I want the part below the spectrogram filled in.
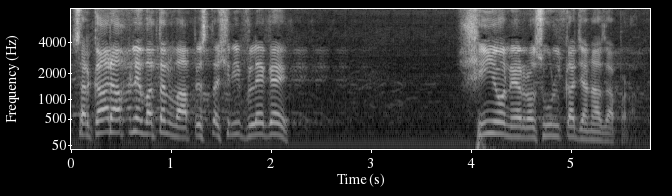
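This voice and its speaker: Pakistani male preacher, high voice, rhetorical outdoor sermon with repetition. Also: expressive, measured pace, a bit bright. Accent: Pakistani Urdu. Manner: rhetorical, repeats lines for emphasis, rouses the crowd. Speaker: Shia preacher. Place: outdoor religious gathering.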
